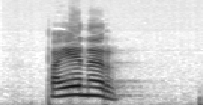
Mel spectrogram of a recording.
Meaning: 1. user, beneficiary 2. user (a person who uses a computer or a computing network, especially a person who has received a user account)
- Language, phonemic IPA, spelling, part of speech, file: Tamil, /pɐjɐnɐɾ/, பயனர், noun, Ta-பயனர்.ogg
